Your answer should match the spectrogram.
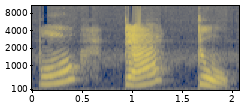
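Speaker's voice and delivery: Po-ta-to spoken slowly, syllables split. Shown as a demonstration. Teacher splitting potato into syllables slowly. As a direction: break Po-ta-to into its three parts slowly. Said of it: "there are three syllables here".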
